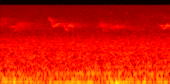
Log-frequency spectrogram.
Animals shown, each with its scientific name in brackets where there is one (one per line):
Red-eyed Vireo (Vireo olivaceus)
